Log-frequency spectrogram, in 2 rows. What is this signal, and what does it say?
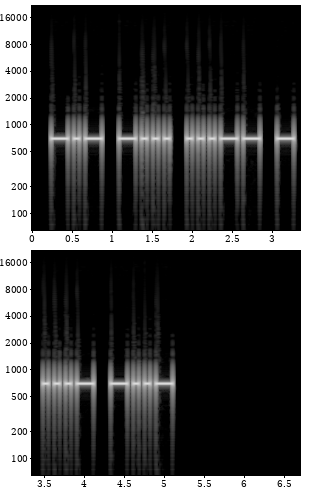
Morse code, heard as a keyed tone, about 17 wpm, 700 Hz. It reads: KB3TVX
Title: USA Call Signs - 3x Character Spacing - 17wpm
